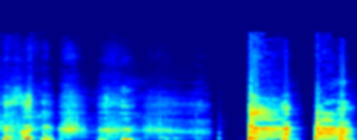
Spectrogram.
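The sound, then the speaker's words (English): A man clears his throat with rough, voiced rasping sounds, then two loud, harsh coughing bursts close together at the end. “just like to try to clear his throat”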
